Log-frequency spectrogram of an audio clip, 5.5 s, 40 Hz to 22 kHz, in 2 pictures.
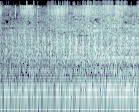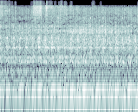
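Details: Ford 7.3 Powerstroke diesel at -35°C after overnight block heater: heavy, lumpy clatter at cold idle, about four uneven knocks a second; rough cold idle with knocking, owner suspects bad injectors.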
